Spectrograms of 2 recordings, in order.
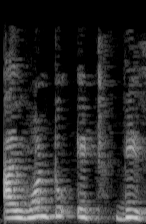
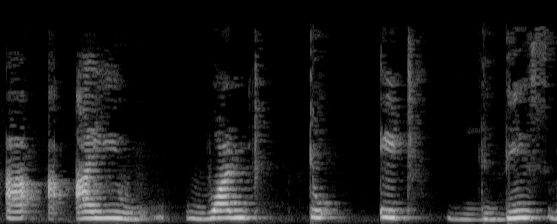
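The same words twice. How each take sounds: First: Said in the usual way. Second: Halting stammer with long gaps between words; stammering demo. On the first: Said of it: "जैसे कि मैं बोल रही हूँ कि". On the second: Shown as a demonstration. Teacher showing the class a stammer. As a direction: stammer through it, repeating I. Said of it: "तो मैं ऐसे बोलूंगी".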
